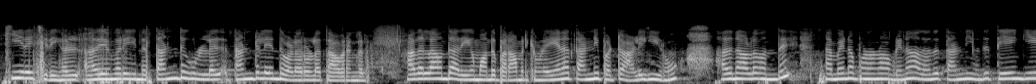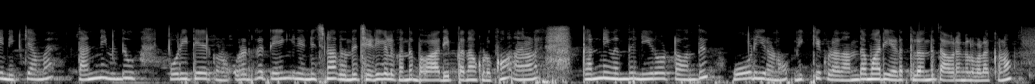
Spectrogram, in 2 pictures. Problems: low volume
